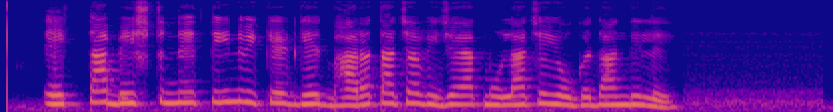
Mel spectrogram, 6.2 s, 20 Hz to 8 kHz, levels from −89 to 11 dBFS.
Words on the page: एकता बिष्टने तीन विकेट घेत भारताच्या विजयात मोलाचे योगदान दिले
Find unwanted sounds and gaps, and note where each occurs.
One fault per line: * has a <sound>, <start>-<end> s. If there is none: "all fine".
all fine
